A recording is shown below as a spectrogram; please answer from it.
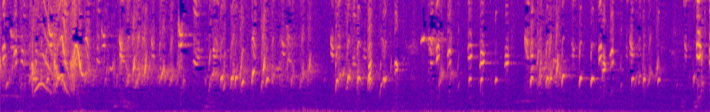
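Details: Rapid, liquid goldfinch twittering, high tweets tumbling in bursts with short silences between flurries.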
